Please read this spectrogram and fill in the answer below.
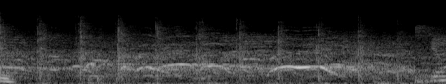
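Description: Ice hockey arena crowd celebrating a goal: a steady beat of about three strokes a second, with a wavering high-pitched tune rising and falling over it.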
